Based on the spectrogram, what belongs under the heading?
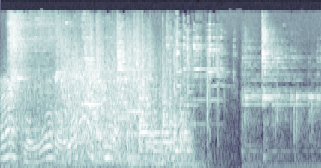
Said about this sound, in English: Suddenly, the aluminum space vibrator rose into the air, cracked open, and crashed like an express elevator, spattering pieces of hitchhikers all over the gutters.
